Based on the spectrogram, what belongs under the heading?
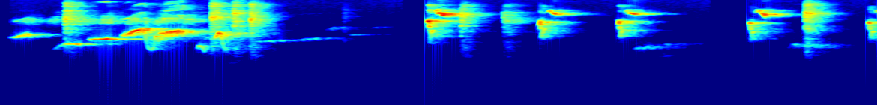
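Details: Song of a white-rumped shama used as a lure to make other shamas sing: an opening tangle of whistles and harsh notes, then separate short sharp chips in loose repetition with gaps between them.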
